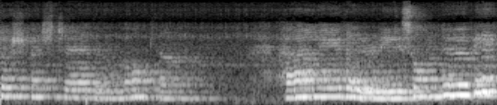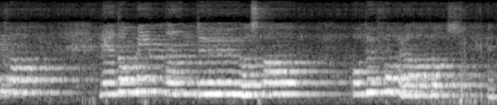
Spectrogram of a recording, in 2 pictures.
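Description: A solo female voice singing a slow melody in Swedish with long held notes, unaccompanied, breaking off briefly about three seconds in.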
